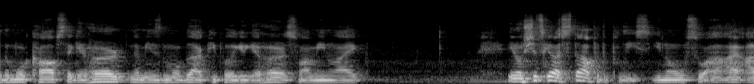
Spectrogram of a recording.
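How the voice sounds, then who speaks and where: Middle-aged guy, low mellow voice, rambly and full of you knows, swearing, talking in his kitchen. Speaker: rapper interviewee. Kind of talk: casual self-recorded interview. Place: home kitchen.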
